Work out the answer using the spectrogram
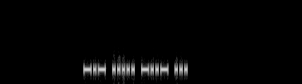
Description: Morse code, heard as a keyed tone, about 53 wpm, 700 Hz. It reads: K5XS
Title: USA Call Signs - 4 Characters - 3x Character Spacing - 50wpm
